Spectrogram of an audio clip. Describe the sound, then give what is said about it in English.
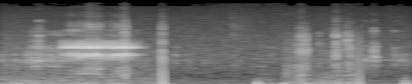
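A single short, raspy frog croak lasting under half a second, followed by a few scattered soft clicks and taps. No one speaks. “And the frog says.”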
